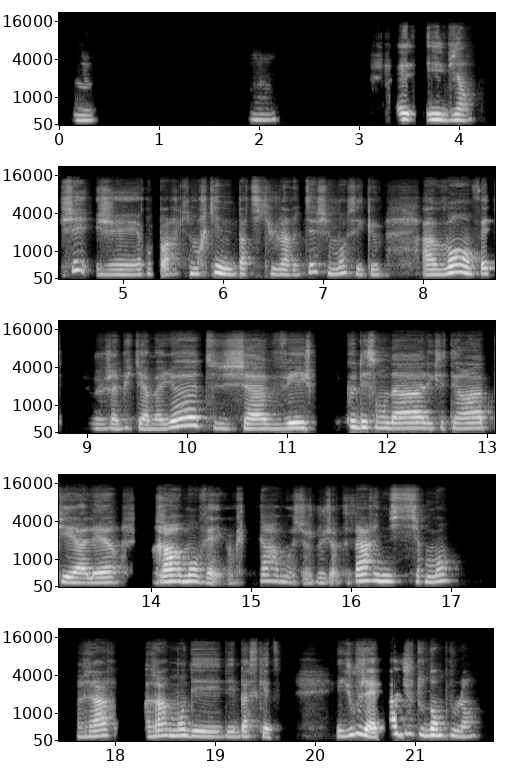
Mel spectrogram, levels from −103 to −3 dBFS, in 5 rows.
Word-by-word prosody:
Mmh. 180 -1 -6 1.6
Mmh. 200 0 -9 1.2
Et 215 -1 +3
et 205 0 +4
bien, 195 +1 -4 0.2
tu - - -4
sais 320 0 -3
j'ai 175 0 -5
repart 185 0 -7
remarqué 200 +4 -3
une 190 -3 +3
particularité 190 +3 -6
chez 255 -7 -6
moi, 210 +4 -3
c'est 185 -7 -10
qu'avant, 175 +6 0
en 215 - +4
fait, 200 -3 -2 0.4
heu, 165 - -9
j'habitais 175 +1 -4
à 160 - 0
Mayotte, 240 - +3
j'avais 170 +2 +3
j 190 0 -7 0.3
que 225 - +1
des 215 0 +4
sandales 190 -2 +2
et - - -7
cetera, 185 0 -2
pieds 190 -1 +1
à 170 -1 +4
l'air, 175 +2 +1 0.3
rarement, 215 +1 +6
vai 450 - -4 0.3
vraiment 215 -3 -5
ça - - -11
je - - -13
le 170 - -10
jure - - -8 0.2
rarinissirement, 220 -1 +1 0.5
rare 185 +5 0 0.3
rarement 205 +3 +2
des 180 -3 -1
des 170 0 -7
baskets 425 - -3 0.6
et 190 - -3
du 230 +4 0
coup, 270 - +1
j'avais 220 -2 +7
pas 260 0 +5
du 270 +2 -4
tout 230 -5 -3
d'ampoules, 215 -3 +3
hein. 175 +6 -9
195 Hz, 150 wpm, -24 LUFS, 180-215 Hz, 1.6 s, j'avais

